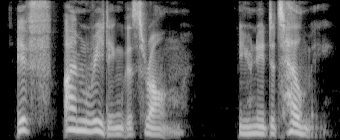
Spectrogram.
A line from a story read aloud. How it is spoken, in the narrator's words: Severus murmured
